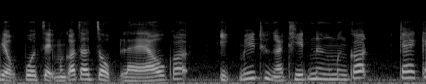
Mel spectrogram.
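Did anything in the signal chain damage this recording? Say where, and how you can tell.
No, nothing in the signal chain damaged this audio; the call path's G.722 codec simply leaves nothing above 8 kHz.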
